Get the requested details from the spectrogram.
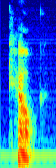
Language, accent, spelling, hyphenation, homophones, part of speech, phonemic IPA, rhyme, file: English, US, calque, calque, calc / calk, noun / verb, /kælk/, -ælk, En-us-calque.ogg
- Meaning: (noun) A word or phrase in a language formed by word-for-word or morpheme-by-morpheme translation of a word in another language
